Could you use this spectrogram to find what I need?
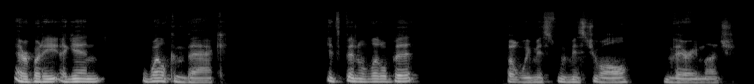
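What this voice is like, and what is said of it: Put-on podcaster voice. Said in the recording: “Why am I talking like that? I'm talking like a my podcaster voice.”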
